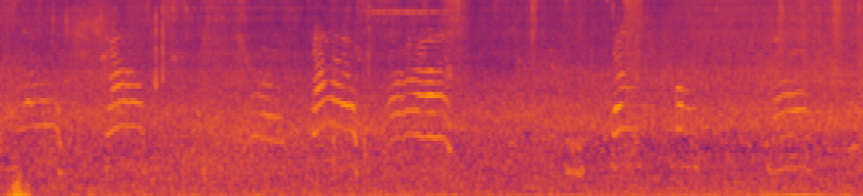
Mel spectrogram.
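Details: Stray tuxedo cat, lively and leaping to grab a leg, meows repeatedly: clear arched mews, some in quick pairs, spread across the clip above a constant low background hum.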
